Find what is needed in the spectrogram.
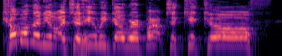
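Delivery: loud, high rallying call to the team; excited hype. Real, not acted. Fan rallying viewers before kickoff, excited call. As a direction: pump up the crowd before kickoff.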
